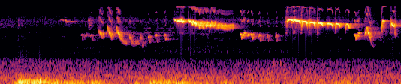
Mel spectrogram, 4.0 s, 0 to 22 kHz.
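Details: European robin singing in a garden in Weener, East Frisia, northwest Germany, April 2021: thin, high whistled phrases and trills, some long sliding notes, coming in short bursts separated by brief pauses, over a quiet low rumble.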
